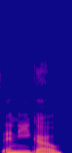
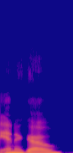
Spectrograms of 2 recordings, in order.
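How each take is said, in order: First: Inigo stressed on the middle, in-EE-go; partner's pronunciation. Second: Inigo stressed on the first syllable, IN-ih-go. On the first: Retold or imitated. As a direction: say Inigo as ih-NEE-go. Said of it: "I think my partner says Inigo". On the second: Shown as a demonstration. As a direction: say Inigo as IN-uh-go, weak middle. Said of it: "depends where you put the emphasis".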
